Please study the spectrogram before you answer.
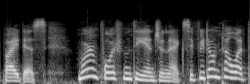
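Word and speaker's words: nginx: this more important the engine X if you don't know what engine X is it's spelled I for some strange reason is spelled n g i n x uh it's an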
